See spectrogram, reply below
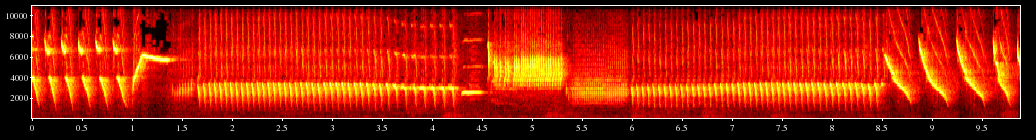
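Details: Belgian canary song evolving gradually from note to note: fast descending chips, a long rolling trill, a buzzy high burst, another extended rolling trill, then steep falling sweeps.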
